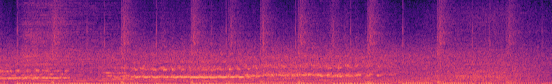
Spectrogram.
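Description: Car tires squeal and skid loudly during police academy pursuit driving training, a sustained near screech over a revving engine, easing off toward the end with no talk.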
